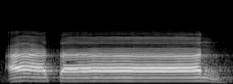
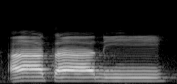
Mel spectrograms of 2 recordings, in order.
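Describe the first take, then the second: First: The word ends on the consonant n. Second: The word ends in a long i vowel. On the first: "dengan cara membuang ya" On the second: "menetapkan ya, yaitu ya-nya ini menjadi huruf mat"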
